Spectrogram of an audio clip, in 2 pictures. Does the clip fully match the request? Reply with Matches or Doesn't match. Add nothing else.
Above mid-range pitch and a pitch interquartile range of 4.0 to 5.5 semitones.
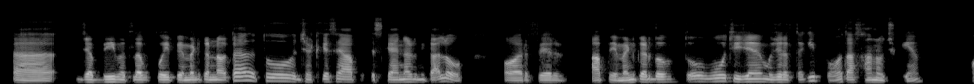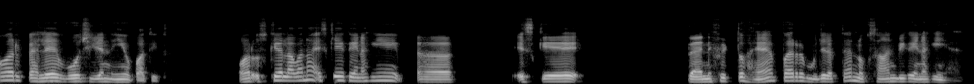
Doesn't match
